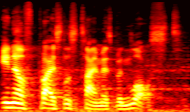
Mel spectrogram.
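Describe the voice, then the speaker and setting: A man's voice: mid-range voice, normal speed, bright, forceful tone, faint music behind, natural voice. A man voicing an ancient undead lich master from a fantasy game, lordly and impatient, speaking in formal, archaic phrases. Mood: proud, impatient. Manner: imperious, archaic formal speech. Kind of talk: acted reading of fantasy game dialogue.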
